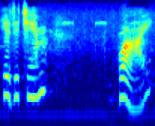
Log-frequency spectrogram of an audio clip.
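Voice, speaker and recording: A woman's voice: on the high side, animated, takes it slowly, bright, forceful tone, breathy edge, full character voice. A woman playing a tender, earnest and slightly hesitant young heroine in love, in 1950s radio drama style. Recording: muffled, noisy 1950s radio recording.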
